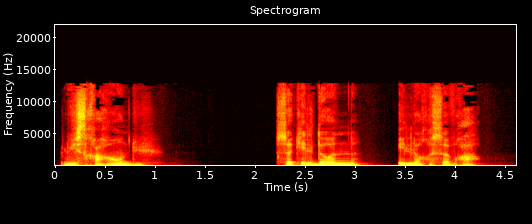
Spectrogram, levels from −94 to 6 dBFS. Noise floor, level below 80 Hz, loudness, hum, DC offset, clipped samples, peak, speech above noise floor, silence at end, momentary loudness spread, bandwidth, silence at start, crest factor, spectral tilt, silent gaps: -83 dBFS; -46 dBFS; -19 LUFS; none; under 0.1%; under 0.1%; -2 dBFS; 65 dB; 0.4 s; 11 LU; 13 kHz; 0.1 s; 18 dB; -5 dB/octave; none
